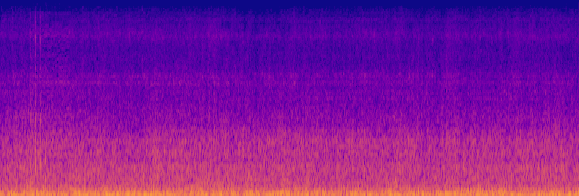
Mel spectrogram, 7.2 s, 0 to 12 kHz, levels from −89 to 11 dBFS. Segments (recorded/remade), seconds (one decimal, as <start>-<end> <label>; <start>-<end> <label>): 0.0-2.5 recorded; 2.5-3.7 remade; 3.7-5.0 recorded; 5.0-5.6 remade; 5.6-7.2 recorded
